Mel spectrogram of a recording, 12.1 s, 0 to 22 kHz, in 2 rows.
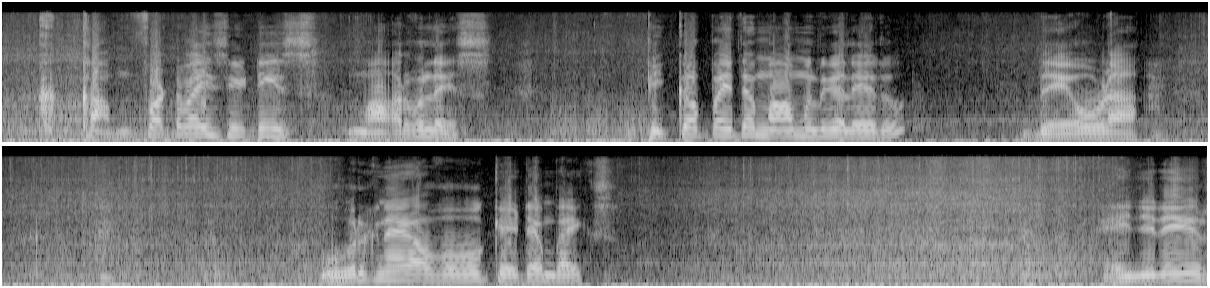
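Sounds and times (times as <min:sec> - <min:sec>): motorcycle engine rumble: 0:00.0 - 0:12.0.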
